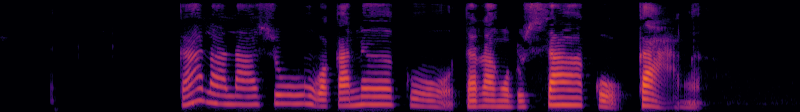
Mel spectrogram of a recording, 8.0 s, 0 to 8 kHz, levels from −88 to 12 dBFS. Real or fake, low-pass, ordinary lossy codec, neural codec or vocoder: real; 7.2 kHz; MP3, 48 kbps; none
